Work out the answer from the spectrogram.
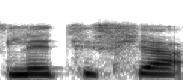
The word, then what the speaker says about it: Lætitia: so my name is letia AO uh this is OB firstly a French name I'm pretty sure my parents gave me that name on purpose so that no one that is not French can say it correctly but it's okay uh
